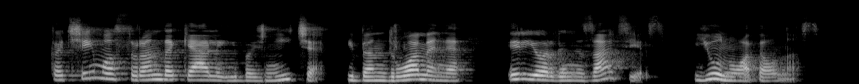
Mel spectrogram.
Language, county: Lithuanian, Šiauliai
